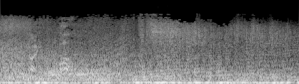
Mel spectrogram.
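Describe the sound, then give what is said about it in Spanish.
An explosion sweeps through an entire building floor in a 1988 action film as a fireball rises up the freight elevator shaft, giving a loud, sustained roaring blast with heavy low-end rumble that fills the whole clip. “La explosión barre toda la planta. Una bola de fuego sube por el hueco del montacargas.”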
